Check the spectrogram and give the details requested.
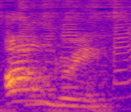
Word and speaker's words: hungry: Like, I think the H, you people think that the H is silent and hungry. But then it's not. Because It's H-U-N. Yeah. And in phonetics, the U is pronounced as an A, so I'm hungry.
